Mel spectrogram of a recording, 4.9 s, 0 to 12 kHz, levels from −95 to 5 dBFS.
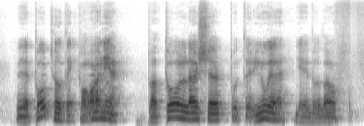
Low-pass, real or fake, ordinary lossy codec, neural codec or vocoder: none; fake; none; codec, 24 kHz, 0.9 kbps, WavTokenizer, medium music audio release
